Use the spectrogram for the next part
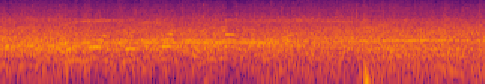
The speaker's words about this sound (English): hear the applause. A historic moment at Staples Center as Jason Collins becomes the first openly gay athlete to play in any of this country's four major professional sports.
